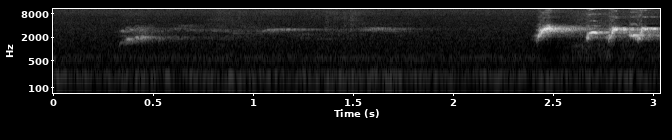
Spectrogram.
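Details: Red-whiskered bulbul singing in Vietnamese contest style, played for training: a soft drawn-out whistled note, a pause, then a loud jumble of quick chirpy whistles at the end, with a low hum throughout.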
